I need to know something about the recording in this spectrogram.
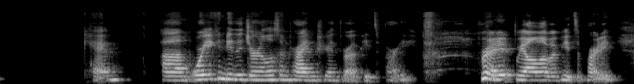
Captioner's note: chuckles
